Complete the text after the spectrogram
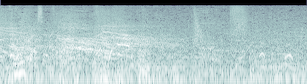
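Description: Swords clash and slash in a busy fight.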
